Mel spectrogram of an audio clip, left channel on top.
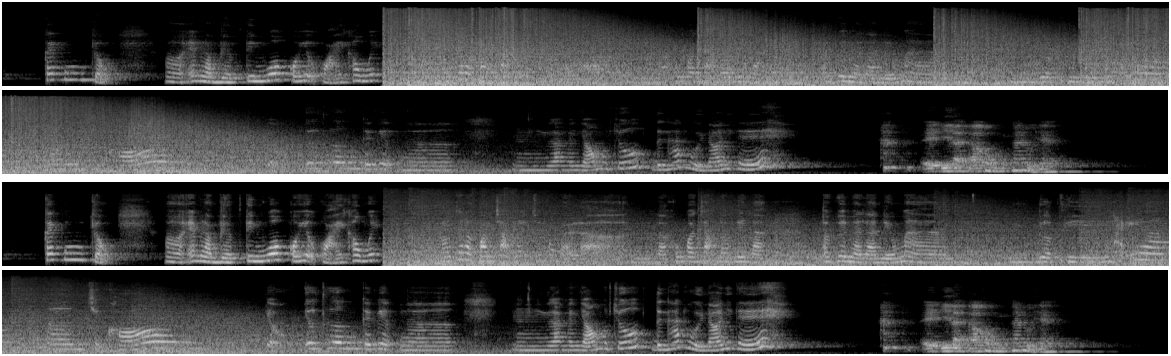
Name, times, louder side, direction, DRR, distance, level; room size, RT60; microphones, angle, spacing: voice 1, 0.4-3.8 4.4-9.7 10.0-13.8 14.3-19.6, right 4 dB, 60° right, 0.5 m, -26 dB
sound 1, 3.8-18.1, left 2 dB, 70° left, 0.8 m, -26 dB
sound 2, 12.2-18.0, right 3 dB, 15° right, 2.6 m, -49 dB
voice 2, 20.4-22.2, right 1 dB, 35° right, 1.4 m, -26 dB
9.7 x 9.7 x 2.4 m
head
